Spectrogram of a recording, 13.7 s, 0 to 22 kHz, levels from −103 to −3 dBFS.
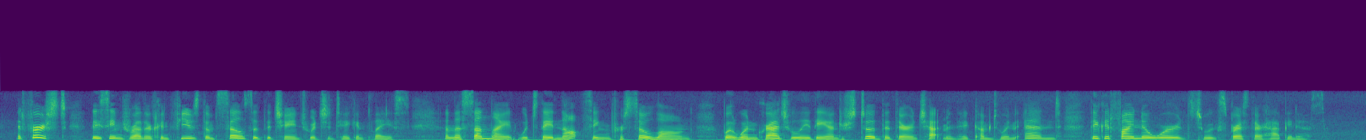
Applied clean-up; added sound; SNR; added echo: neural mask model Resemble Enhance denoiser.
